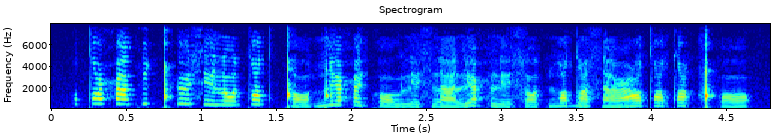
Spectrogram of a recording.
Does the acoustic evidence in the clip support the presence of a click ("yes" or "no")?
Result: yes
